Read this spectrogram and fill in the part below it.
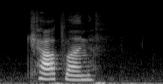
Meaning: A member of a religious body (who is often, although not always, of the clergy) officially assigned to provide pastoral care at an institution, group, private chapel, etc
- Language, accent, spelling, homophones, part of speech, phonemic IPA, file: English, US, chaplain, Chaplin, noun, /ˈt͡ʃæp.lɪn/, En-us-chaplain.ogg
